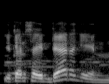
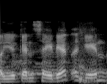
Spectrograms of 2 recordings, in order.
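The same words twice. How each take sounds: First: "You can say that again" as a firm exclamation, falling at the end. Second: "You can say that again" with a questioning rise at the end; asked as a question. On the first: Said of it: "sudah jelas-jelas exclamation". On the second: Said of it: "intonasinya menuju ke pertanyaan". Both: Shown as a demonstration.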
